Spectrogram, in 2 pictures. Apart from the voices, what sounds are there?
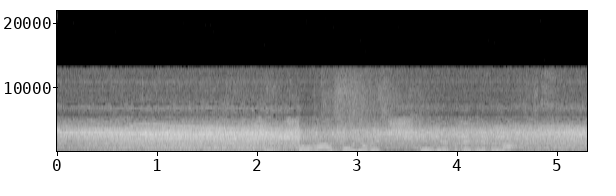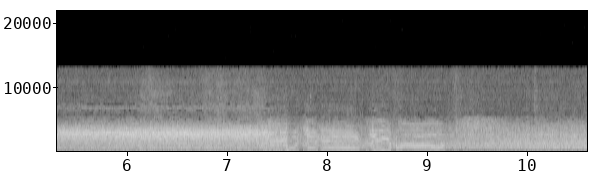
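football stadium crowd atmosphere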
